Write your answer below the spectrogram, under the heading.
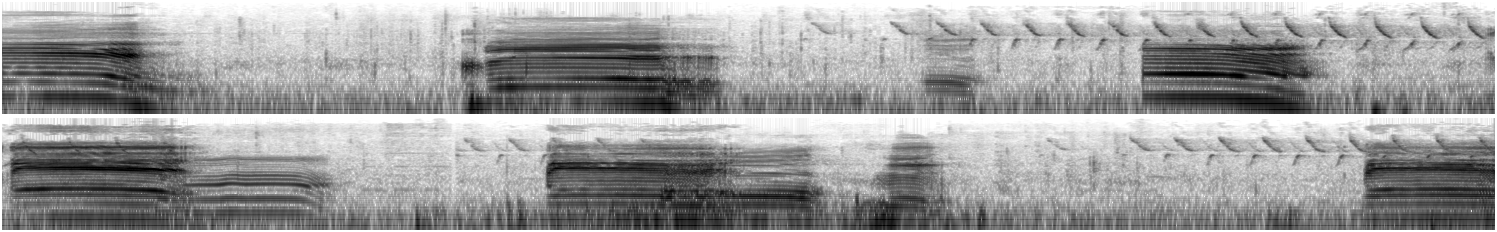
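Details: Female cows on a road calling to the herd, giving about eight moos in quick succession. Short and long calls mix, many bending downward at the end. Bursts of high chirping fill the gaps.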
